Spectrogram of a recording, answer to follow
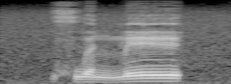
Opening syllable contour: low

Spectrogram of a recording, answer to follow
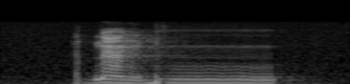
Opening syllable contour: low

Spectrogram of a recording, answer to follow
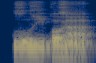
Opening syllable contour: low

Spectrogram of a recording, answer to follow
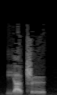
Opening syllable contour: low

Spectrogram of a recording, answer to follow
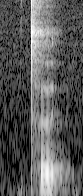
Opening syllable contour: rising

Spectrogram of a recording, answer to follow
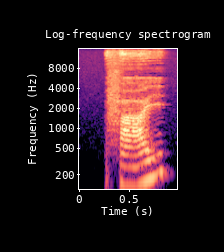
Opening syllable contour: rising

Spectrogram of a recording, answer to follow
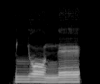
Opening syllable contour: falling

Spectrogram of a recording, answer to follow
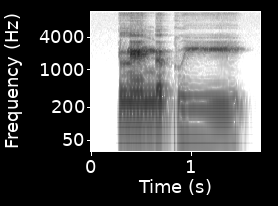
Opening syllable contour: high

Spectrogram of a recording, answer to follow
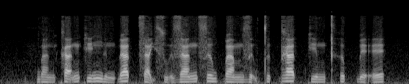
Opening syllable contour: low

